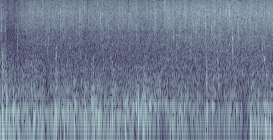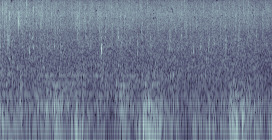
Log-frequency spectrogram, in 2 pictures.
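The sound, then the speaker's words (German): A steady summer downpour hisses across the whole stretch, with deep rolling thunder rumbling low and continuous beneath it; no voices, just the enveloping storm. “Entspanne dich, genieße das Sommergewitter und die Musik.”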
